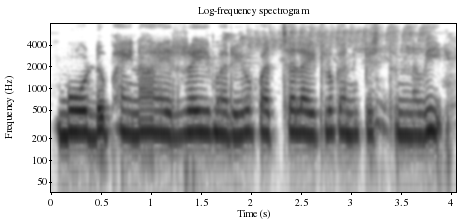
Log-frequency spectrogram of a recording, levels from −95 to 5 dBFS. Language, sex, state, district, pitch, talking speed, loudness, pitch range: Telugu, female, Telangana, Mahabubabad, 245 Hz, 90 wpm, -15 LUFS, 235-250 Hz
